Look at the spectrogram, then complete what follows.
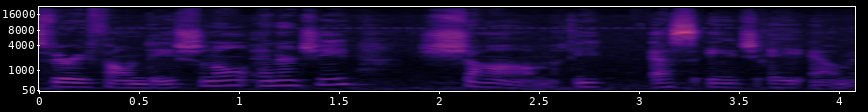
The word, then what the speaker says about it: sham: it's very foundational energy s-h-a-m it would really be s with the slant over it like shiva s-a-m with the slant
